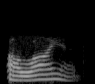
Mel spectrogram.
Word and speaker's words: Alliant: That's how you pronounce it, Pastor T. Alliant. International Alliant. University. – And Alliant. – Alliant. A-L-L-I-A-N-T, Alliant.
